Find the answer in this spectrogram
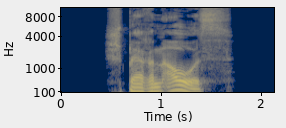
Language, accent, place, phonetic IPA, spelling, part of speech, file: German, Germany, Berlin, [ˌʃpɛʁən ˈaʊ̯s], sperren aus, verb, De-sperren aus.ogg
- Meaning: inflection of aussperren: 1. first/third-person plural present 2. first/third-person plural subjunctive I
